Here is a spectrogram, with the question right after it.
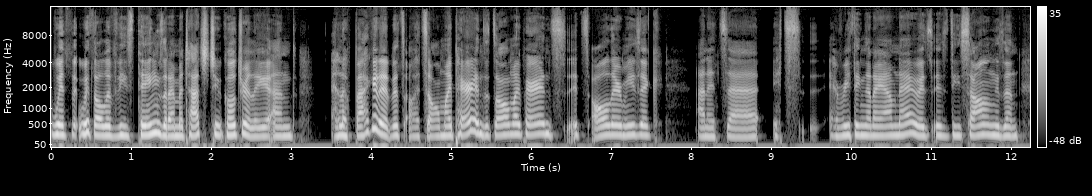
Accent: Ramelton, County Donegal, Ireland; Christmas in Remelton. That's a personal favorite. That's the village I grew up in Donegal.

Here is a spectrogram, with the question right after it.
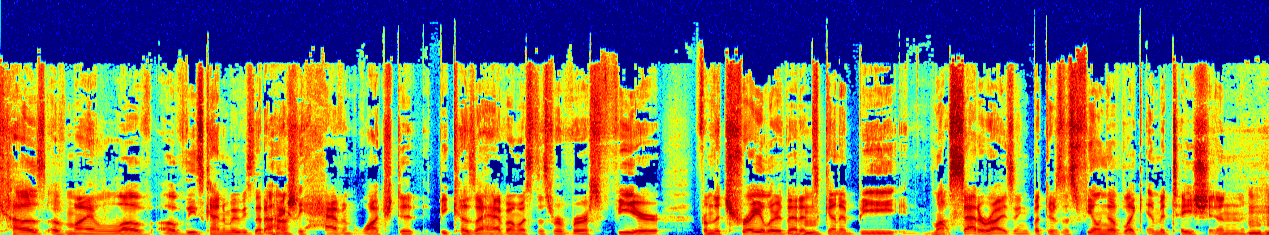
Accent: New Zealand; I once saw, so I grew up on the Aunt Timpson cinema, because that's where I grew up in New Zealand.

